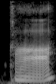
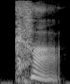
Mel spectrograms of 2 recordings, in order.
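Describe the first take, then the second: First: The k is said with little breath. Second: The k is said with a puff of breath.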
